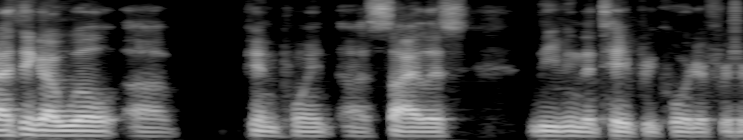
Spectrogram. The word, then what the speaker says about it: Silas: Stylus, yes, but it's Silas.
